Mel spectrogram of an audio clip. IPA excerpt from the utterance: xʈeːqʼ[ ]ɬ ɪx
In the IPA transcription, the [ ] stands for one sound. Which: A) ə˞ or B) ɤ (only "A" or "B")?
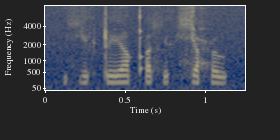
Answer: B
